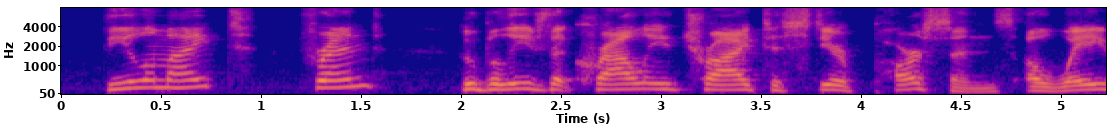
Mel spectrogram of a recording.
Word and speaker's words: Crowley: tell you that um apparently the right pronunciation is crowley because yeah because he wrote a poem where his name would rhyme with holly ah so cruelly holy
